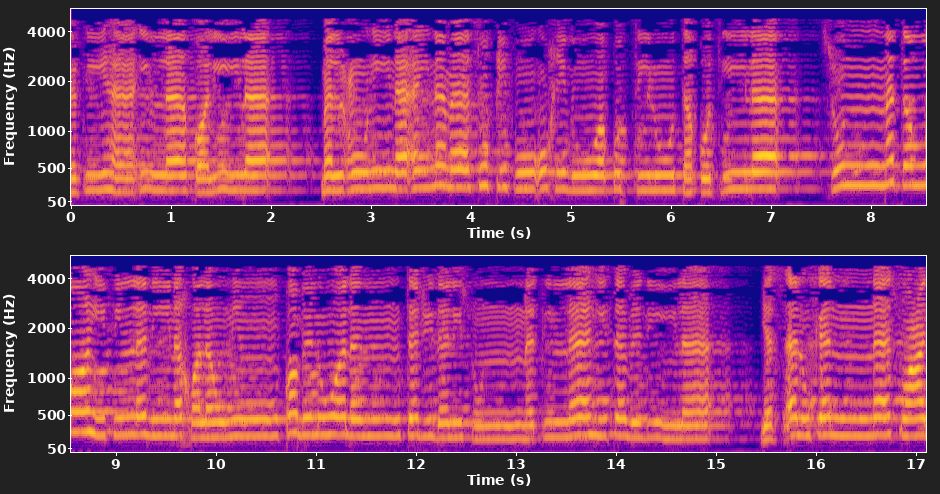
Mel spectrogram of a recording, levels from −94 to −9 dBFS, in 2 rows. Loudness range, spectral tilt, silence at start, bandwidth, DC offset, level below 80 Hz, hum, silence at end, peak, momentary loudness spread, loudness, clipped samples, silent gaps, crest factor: 3 LU; -7 dB/octave; 0 s; 5 kHz; under 0.1%; -74 dBFS; none; 0 s; -6 dBFS; 8 LU; -23 LUFS; under 0.1%; none; 18 dB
